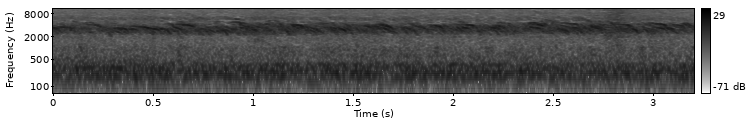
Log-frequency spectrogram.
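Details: Thousands of day-old chicks peeping at feeding time, about 17,000 in all. An intense, shrill chorus of overlapping high chirps, steady and loud from start to end, over a faint low hum.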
